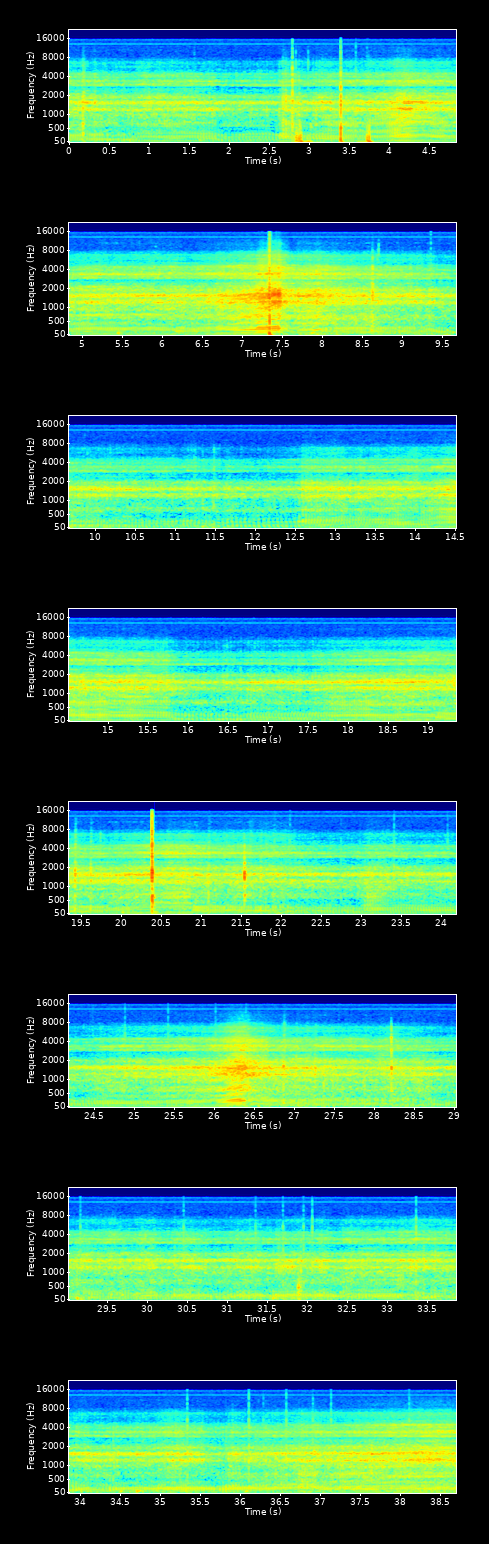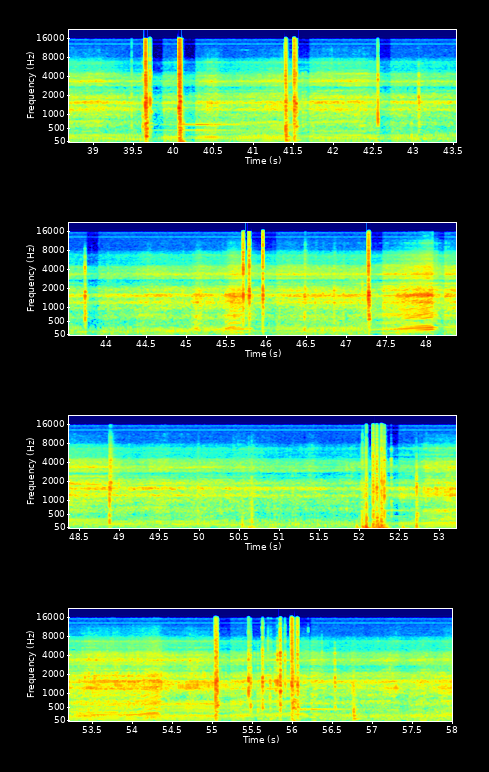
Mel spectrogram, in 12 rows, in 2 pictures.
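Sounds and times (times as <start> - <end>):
dirt bike engine revving: 2.6 - 9.2, 24.6 - 28.5, 35.0 - 50.6, 52.2 - 58.0
sharp knocks and clatters: 39.6 - 43.8, 55.1 - 57.0.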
